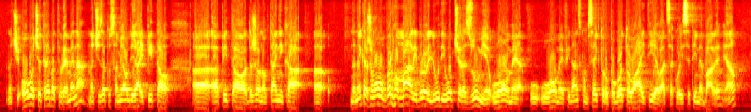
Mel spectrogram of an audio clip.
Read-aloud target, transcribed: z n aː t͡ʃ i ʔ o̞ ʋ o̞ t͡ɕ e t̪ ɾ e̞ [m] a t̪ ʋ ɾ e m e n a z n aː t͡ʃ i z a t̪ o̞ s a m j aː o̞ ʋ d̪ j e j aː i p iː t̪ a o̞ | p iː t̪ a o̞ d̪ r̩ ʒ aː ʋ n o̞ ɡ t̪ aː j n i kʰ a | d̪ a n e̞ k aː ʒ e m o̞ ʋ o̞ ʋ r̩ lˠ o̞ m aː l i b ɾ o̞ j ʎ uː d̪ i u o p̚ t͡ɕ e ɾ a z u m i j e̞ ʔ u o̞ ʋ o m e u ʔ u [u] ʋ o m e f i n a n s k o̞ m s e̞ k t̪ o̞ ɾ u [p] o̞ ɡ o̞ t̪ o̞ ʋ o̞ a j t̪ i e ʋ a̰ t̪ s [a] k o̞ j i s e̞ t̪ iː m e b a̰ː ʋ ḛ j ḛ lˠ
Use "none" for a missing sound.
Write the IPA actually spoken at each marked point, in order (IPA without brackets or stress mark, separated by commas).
b, o, p, a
